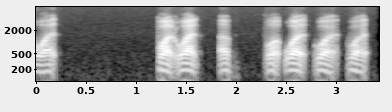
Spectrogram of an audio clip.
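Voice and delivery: stuttering on what, stuck repeating. Real, not acted. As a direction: trip over the words, repeating what. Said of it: "That was a stutter".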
